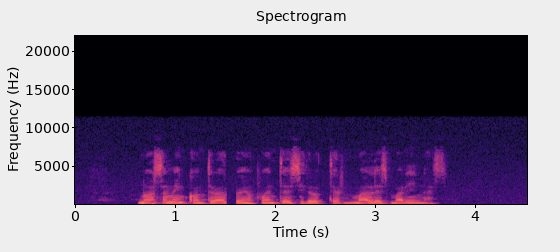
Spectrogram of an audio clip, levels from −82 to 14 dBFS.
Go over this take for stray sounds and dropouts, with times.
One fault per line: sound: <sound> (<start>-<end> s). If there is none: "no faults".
sound: dropout (1.5-1.6 s)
